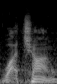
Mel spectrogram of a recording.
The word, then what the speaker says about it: Watchung: up to the famous Watchung Hills which everyone's like what are the hill in New Jersey exactly what's it called Watchung what's wrong how do you spell that watc a CH ung watch on what a great name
